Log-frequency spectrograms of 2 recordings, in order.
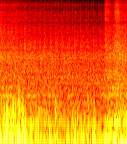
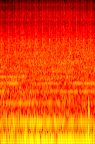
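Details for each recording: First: Talbot Express motorhome with a valve the owner blames for heating and temperature trouble; engine picks up quickly on blips and settles back without hesitation or flat spots, no rev gauge; throttle much more responsive now, normal. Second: Talbot Express motorhome with a valve the owner blames for heating and temperature trouble; steady, even engine hum sitting a little quicker than normal tickover; idle set slightly high, owner plans to lower it.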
